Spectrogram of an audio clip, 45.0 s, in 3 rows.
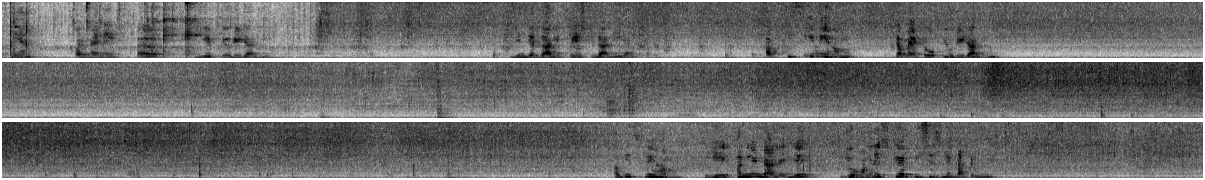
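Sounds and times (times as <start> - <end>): sauce sizzling in hot oil: 0.0 - 45.0
spatula scraping and tapping pan: 3.9 - 9.8, 22.2 - 36.0.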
